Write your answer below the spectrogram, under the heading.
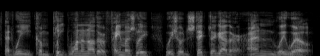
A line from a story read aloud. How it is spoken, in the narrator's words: he exclaimed with enthusiasm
